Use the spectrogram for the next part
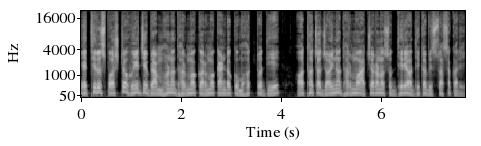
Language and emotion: Odia, neutral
